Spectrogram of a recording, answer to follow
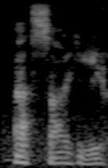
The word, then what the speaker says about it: Asahi: Asahi. Okay, that's how you pronounce it.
